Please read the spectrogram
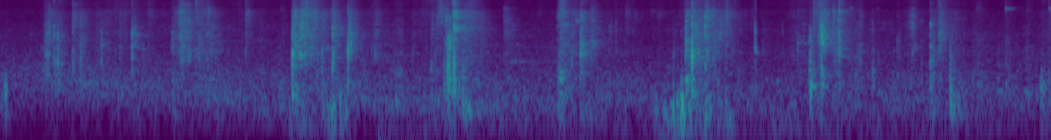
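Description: Footsteps over broken debris on a floor: a slow, uneven series of steps, about one a second.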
